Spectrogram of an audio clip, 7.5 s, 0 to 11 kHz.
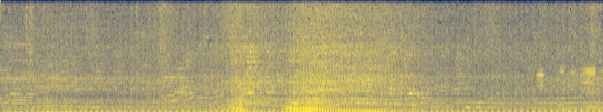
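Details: Yamaha NMAX 155 V1 after ISC calibration fixed a high idle and error 37 that followed throttle-body cleaning: a steady, even low putter with no misses or hunting, a clean idle with the check-engine light cleared.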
